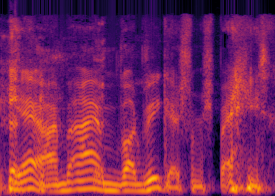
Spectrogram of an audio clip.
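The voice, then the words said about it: Imitates another person's voice. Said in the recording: “Sean Connery's Spanish accent ... on fire with the acting”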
